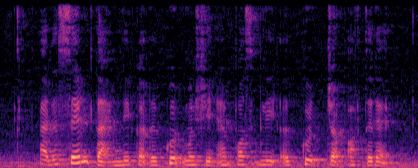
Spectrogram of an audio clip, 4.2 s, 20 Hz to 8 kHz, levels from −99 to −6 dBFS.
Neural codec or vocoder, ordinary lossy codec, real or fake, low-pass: codec, 16 kHz, 16 kbps, FreqCodec, larger model; none; fake; none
